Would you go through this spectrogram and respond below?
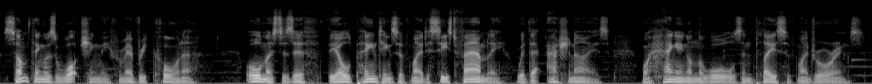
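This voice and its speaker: A man reading a horror visual novel aloud as dramatic, measured narration. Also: deep voice, darkish tone, dry recording. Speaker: gaming channel host reading visual novel. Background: music.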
